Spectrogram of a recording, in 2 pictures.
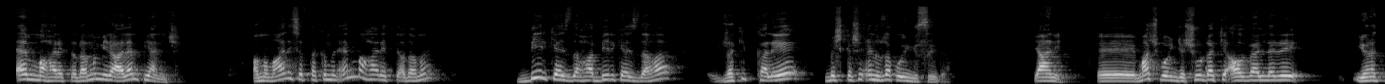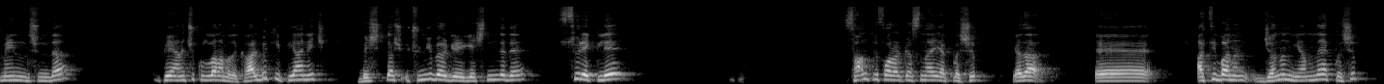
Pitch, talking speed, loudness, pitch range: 200 Hz, 110 wpm, -23 LUFS, 170-225 Hz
